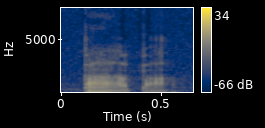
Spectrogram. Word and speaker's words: 爸爸: ta the next one pronunciation first term plus neutral tone the same character baba means father this is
